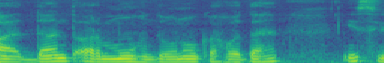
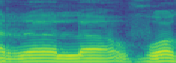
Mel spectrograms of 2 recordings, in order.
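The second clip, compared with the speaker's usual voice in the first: या, र, ला, व very slow, each letter apart; slow sounding out; much slower than usual. Shown as a demonstration. Teacher repeating the question's letters for students, slowly sounded out. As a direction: stretch each of या, र, ला, व separately.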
